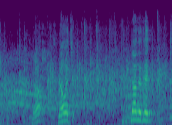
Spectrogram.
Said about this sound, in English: Nice, you got applause for your banter. That's never happened to me in my life.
